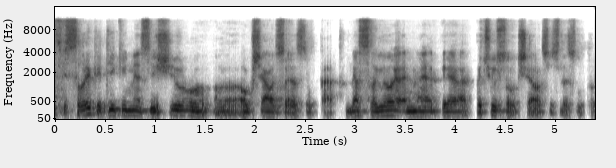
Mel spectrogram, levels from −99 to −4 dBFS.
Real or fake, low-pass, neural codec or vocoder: fake; 10.8 kHz; codec, 24 kHz, 3 kbps, HILCodec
